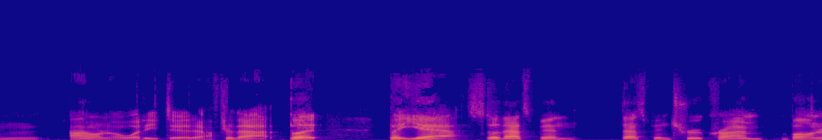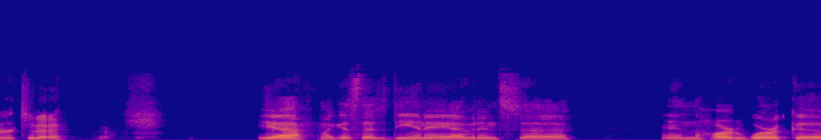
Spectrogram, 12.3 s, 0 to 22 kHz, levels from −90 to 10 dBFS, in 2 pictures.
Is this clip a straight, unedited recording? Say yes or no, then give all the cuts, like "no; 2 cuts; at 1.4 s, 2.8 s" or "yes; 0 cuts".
no; 1 cut; at 8.6 s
